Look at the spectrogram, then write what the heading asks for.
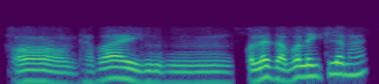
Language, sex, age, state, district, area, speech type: Assamese, male, 18-30, Assam, Dibrugarh, rural, conversation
